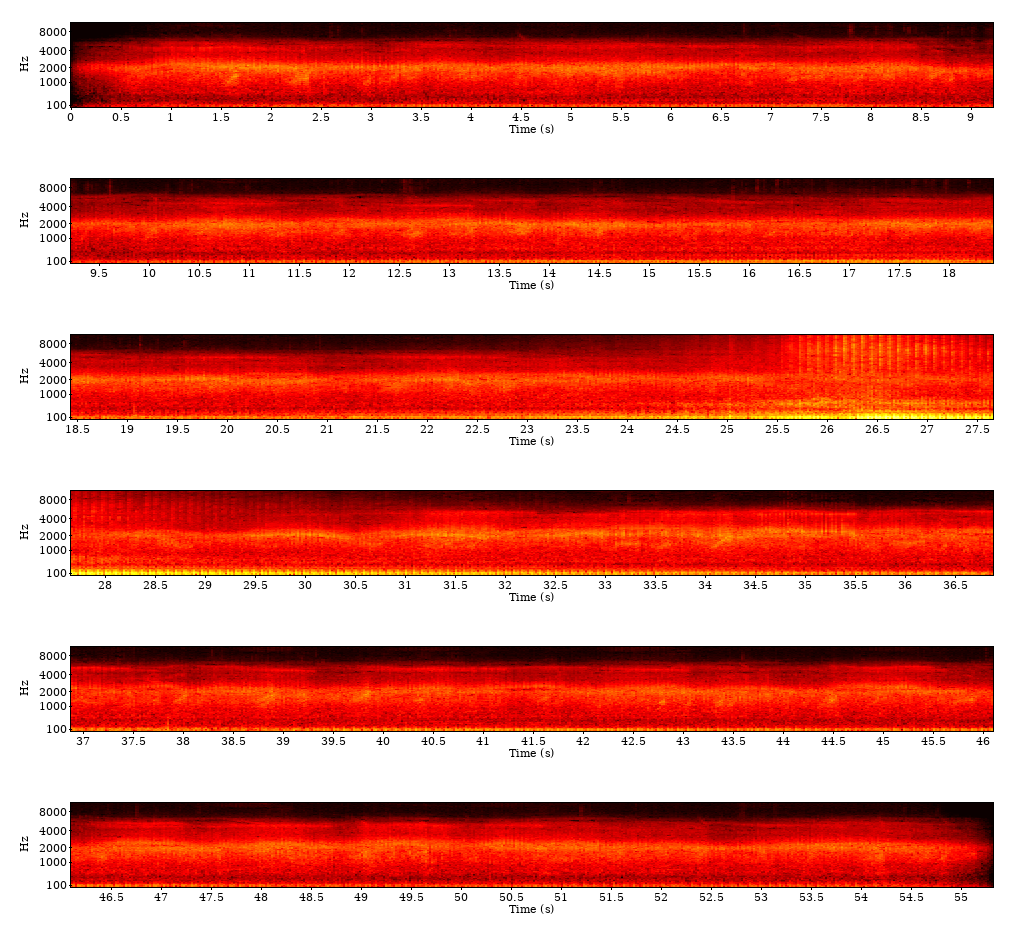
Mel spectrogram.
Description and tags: a bike was crossing while recording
